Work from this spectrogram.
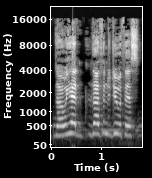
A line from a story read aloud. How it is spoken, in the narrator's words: Lincoln blurted out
